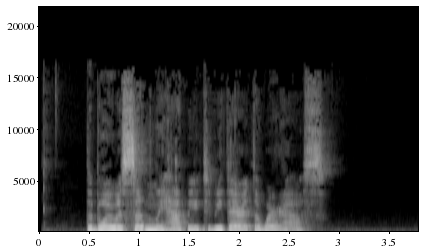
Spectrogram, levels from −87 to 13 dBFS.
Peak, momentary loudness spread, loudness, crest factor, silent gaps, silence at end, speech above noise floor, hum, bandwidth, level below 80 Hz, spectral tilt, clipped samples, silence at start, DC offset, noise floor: -2 dBFS; 14 LU; -16 LUFS; 14 dB; none; 0.95 s; 44 dB; none; 16.5 kHz; -56 dBFS; -5 dB/octave; under 0.1%; 0.5 s; under 0.1%; -60 dBFS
